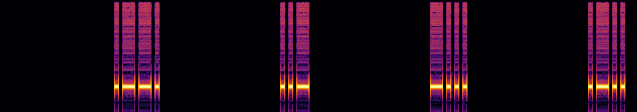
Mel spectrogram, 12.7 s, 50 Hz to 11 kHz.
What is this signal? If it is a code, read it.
Morse code, heard as a keyed tone, about 15 wpm, spaced as for 3 wpm, 800 Hz. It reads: PUBL
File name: Special INGs / Special INGs-mp3s / VerySlowToFaster Ing @10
